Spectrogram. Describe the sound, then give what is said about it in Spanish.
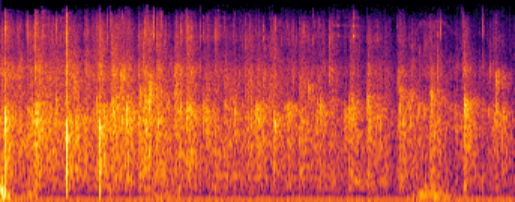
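Applause from a group during a Spanish-language Bible lesson on the armor of God, with scattered claps at a moderate, fairly steady level and a few sharper claps standing out along the way. “un aplauso para todos.”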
